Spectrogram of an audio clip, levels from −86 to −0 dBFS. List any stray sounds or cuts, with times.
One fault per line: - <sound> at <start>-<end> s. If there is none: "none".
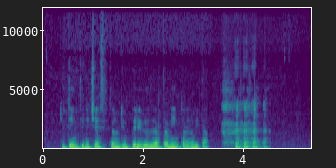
- laugh at 3.6-4.6 s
